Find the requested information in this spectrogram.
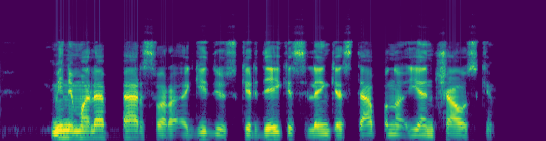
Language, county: Lithuanian, Šiauliai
